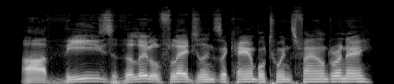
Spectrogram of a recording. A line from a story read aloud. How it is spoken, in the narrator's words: He asked in a disapproving tone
